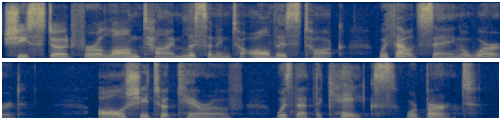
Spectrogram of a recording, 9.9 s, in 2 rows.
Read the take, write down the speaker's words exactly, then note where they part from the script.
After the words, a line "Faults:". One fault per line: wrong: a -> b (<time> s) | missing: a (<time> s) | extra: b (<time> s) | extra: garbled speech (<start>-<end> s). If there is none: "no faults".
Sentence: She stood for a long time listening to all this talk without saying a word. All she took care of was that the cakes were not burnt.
She stood for a long time listening to all this talk without saying a word. All she took care of was that the cakes were burnt.
Faults:
missing: not (9.1 s)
